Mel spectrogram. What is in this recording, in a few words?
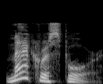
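"macrospore", British English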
